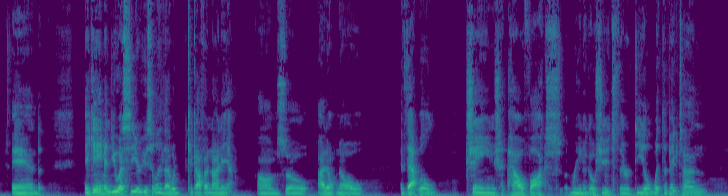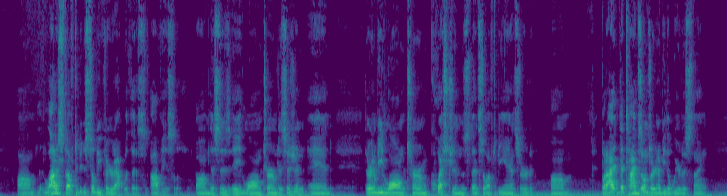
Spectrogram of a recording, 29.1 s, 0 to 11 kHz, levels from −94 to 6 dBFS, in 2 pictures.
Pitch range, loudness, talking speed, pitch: 85-110 Hz, -33 LUFS, 165 wpm, 95 Hz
